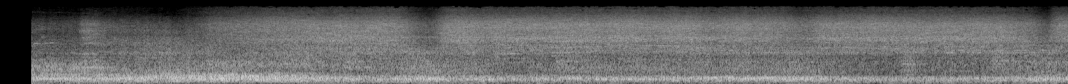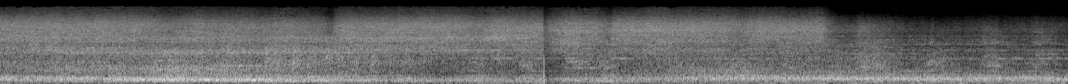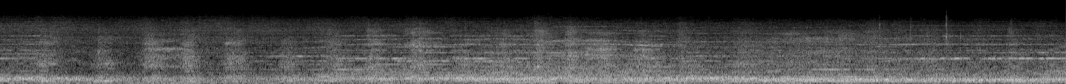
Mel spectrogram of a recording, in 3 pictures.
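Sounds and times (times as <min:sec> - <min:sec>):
ride train rumbling on track: 0:00.3 - 0:32.0
hiss: 0:00.8 - 0:24.8.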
